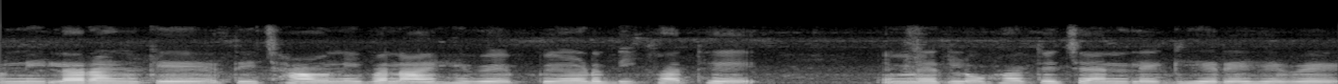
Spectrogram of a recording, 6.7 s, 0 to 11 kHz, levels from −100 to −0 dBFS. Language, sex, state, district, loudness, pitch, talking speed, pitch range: Chhattisgarhi, female, Chhattisgarh, Raigarh, -27 LUFS, 195 Hz, 160 wpm, 185-200 Hz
